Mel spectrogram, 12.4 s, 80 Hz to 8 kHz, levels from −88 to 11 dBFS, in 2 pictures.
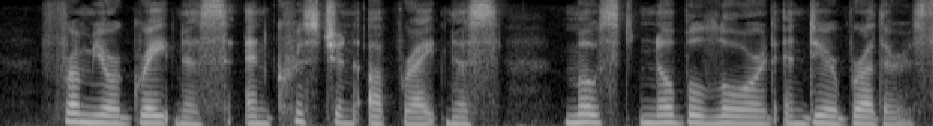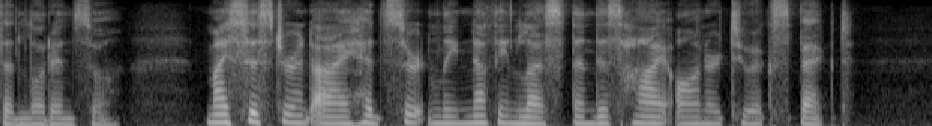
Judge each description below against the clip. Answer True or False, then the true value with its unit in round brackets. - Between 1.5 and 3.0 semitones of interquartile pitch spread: True (2.5 semitones)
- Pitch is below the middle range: False (160 Hz)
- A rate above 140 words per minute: False (135 wpm)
